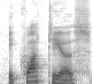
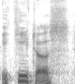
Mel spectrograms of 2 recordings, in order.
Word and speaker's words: Iquitos: Okay, I will take the next one here, which is near Iquitos, Peru. Iquitos? Iquitos. Iquitos, of Yeah, course. you That pronounce the sounds I.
